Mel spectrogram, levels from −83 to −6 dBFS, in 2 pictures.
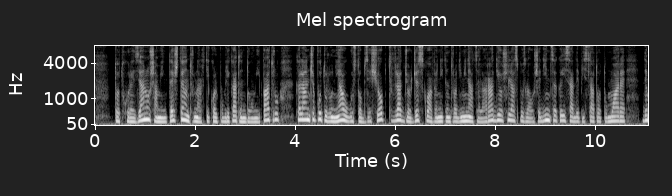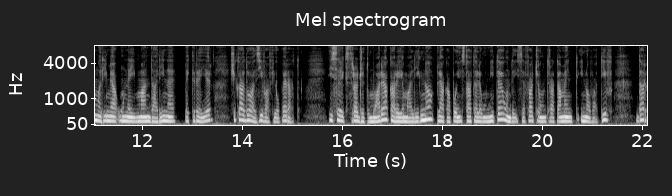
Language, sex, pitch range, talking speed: Romanian, female, 150-180 Hz, 185 wpm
